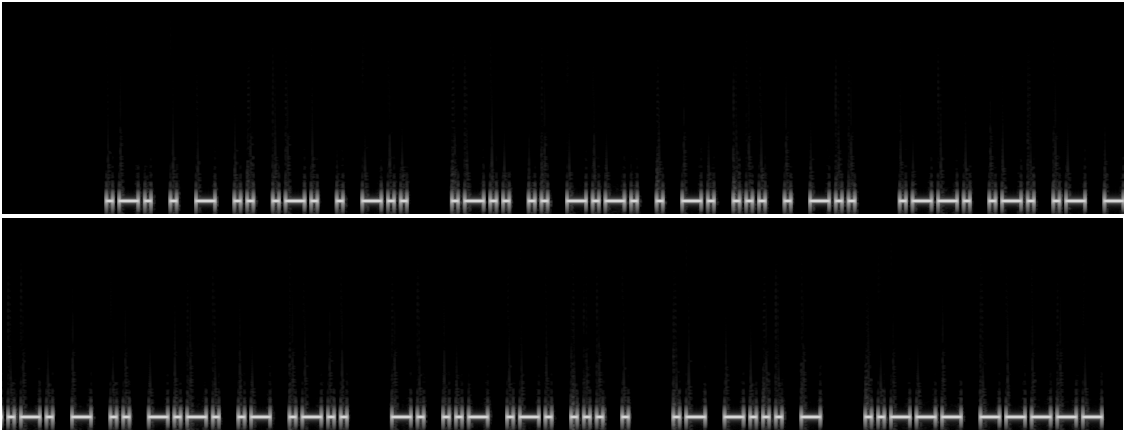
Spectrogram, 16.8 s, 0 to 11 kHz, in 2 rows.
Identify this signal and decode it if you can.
Morse code, heard as a keyed tone, about 25 wpm, 700 Hz. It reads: RETIRED LICENSED PRACTICAL NURSE ABT 20
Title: Practice QSO - Exchange 3 - More Info - 25wpm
